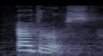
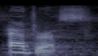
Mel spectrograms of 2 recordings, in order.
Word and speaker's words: address: Next one is address or address. Address, where she lives, in this example, where someone or something may be located. It is address. But address, it means to talk with someone directly, to have some conversation, to have some discussion.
